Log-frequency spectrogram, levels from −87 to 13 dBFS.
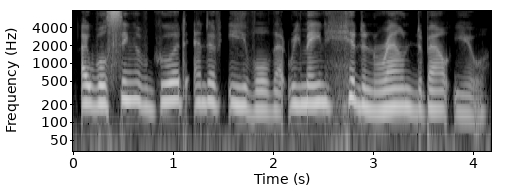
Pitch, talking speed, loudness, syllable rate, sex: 190 Hz, 200 wpm, -19 LUFS, 4.7 syllables/s, female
